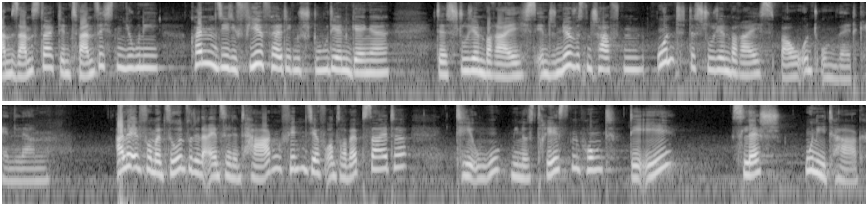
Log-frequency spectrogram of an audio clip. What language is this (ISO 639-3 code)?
deu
